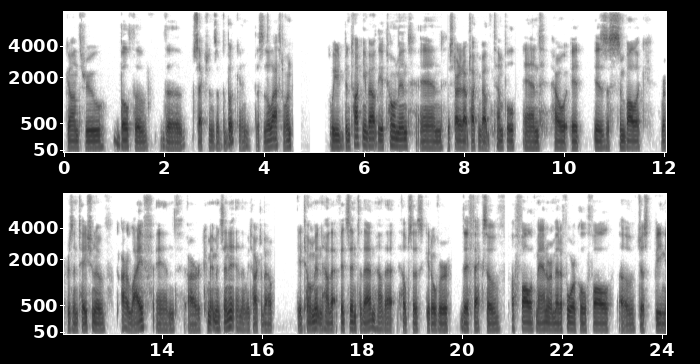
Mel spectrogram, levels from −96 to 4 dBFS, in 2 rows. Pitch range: 90-100 Hz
